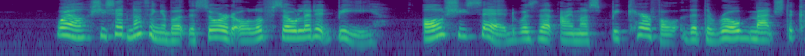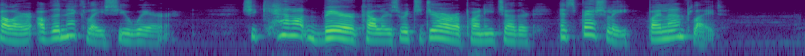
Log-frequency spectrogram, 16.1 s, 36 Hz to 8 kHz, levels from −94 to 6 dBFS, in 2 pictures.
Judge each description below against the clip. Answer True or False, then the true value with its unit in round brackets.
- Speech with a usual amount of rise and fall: False (5.7 semitones)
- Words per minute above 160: True (170 wpm)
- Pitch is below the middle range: False (195 Hz)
